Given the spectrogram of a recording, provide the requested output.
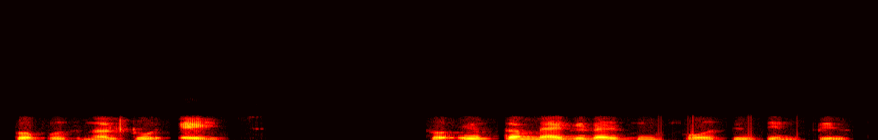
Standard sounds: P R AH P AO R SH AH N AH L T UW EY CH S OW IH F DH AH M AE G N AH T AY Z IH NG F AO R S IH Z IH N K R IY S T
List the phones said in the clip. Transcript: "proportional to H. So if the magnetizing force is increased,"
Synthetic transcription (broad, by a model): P R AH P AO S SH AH N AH L T UW EY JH S OW IH F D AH M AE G AH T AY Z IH NG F AO R S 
